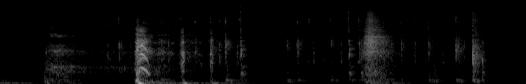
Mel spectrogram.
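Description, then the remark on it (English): Rapid clicky keystrokes from a mechanical keyboard in uneven bursts with short pauses, along with a soft breathy sigh near the start. “I like uh, my mechanical keyboard gives good effect.”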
